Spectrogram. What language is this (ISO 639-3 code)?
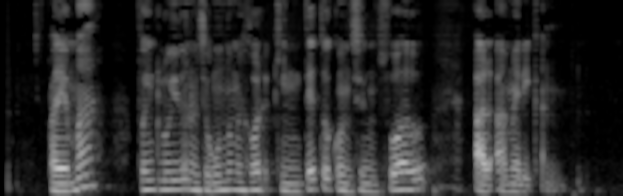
spa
